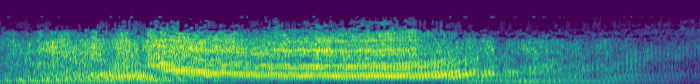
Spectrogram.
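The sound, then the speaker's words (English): A propeller airplane in flight drones steadily with a loud, low harmonic hum, holding level for most of the stretch before gradually fading near the end. “You force me down. Me just about crash. Then you block me off with that plane.”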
